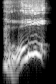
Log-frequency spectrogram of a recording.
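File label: Vox Japanese; kingsraid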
